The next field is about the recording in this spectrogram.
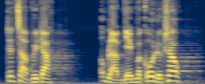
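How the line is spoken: Shouting. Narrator (Vietnamese): Tôi hét lên

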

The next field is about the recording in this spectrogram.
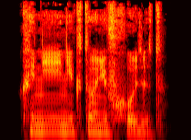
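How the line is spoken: Cold and curt. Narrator (Russian): холодно отрезал Олтерн

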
